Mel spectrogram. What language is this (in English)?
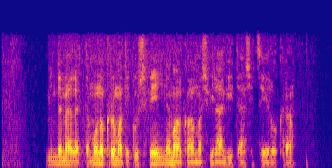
Hungarian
